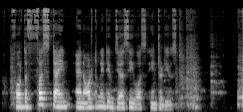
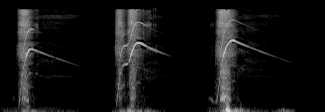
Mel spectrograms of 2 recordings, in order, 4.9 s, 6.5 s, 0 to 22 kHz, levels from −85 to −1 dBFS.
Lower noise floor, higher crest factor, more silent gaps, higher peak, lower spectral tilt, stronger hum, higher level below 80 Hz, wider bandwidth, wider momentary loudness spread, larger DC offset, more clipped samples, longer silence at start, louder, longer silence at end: second, -47 dBFS vs -66 dBFS; second, 18 dB vs 26 dB; second, none vs 1.75-2.21 s, 3.43-4.13 s; about the same, -2 dBFS vs -4 dBFS; first, -6 dB/octave vs 0 dB/octave; neither; second, -60 dBFS vs -38 dBFS; about the same, 17 kHz vs 16 kHz; about the same, 19 LU vs 21 LU; neither; neither; second, 0.2 s vs 0.35 s; about the same, -20 LUFS vs -21 LUFS; second, 0 s vs 1.55 s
